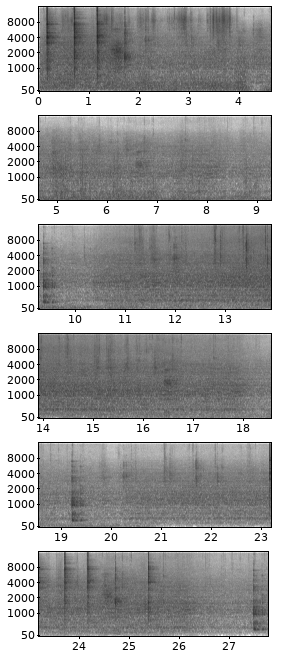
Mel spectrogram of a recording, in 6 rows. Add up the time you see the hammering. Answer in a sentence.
The hammering can be heard for 4 seconds in total.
